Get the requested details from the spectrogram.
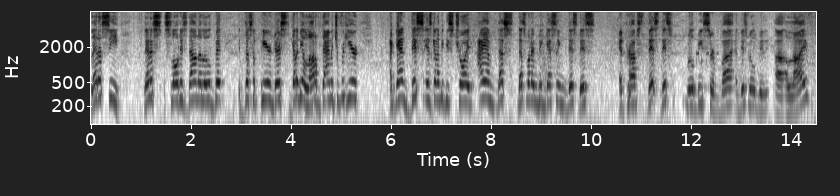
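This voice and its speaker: Over noticeable background noise, a man with a non-native accent speaks at an extremely high pitch, with ordinary pitch variation and a moderate pace. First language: not English. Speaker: game caster. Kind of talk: live commentary.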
